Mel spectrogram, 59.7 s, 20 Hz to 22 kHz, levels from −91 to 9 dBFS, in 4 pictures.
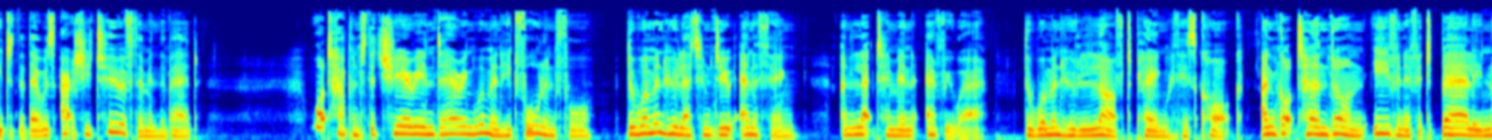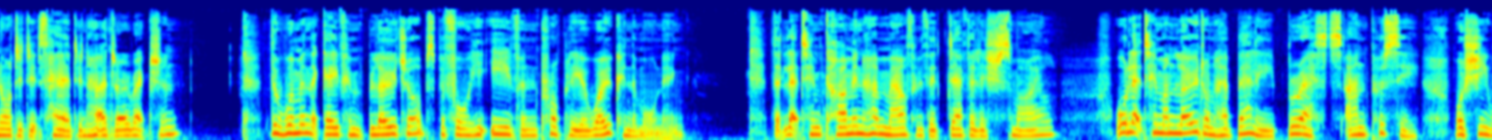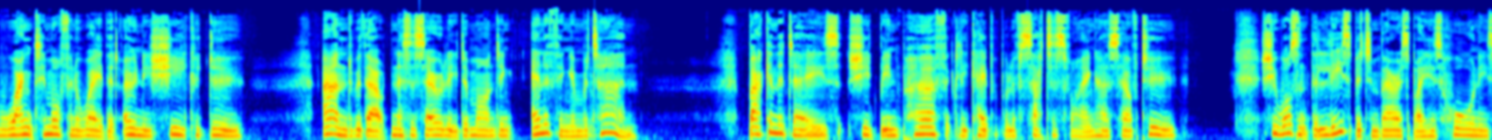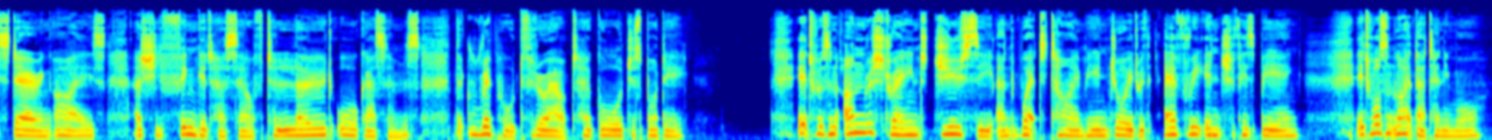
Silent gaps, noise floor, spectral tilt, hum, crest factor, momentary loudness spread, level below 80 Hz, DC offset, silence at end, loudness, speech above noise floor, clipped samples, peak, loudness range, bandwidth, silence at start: none; -69 dBFS; -4 dB/octave; none; 16 dB; 10 LU; -50 dBFS; under 0.1%; 0.1 s; -15 LUFS; 53 dB; under 0.1%; 0 dBFS; 4 LU; 16.5 kHz; 0 s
